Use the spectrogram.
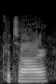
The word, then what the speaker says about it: Qatar: No, it's it's it's technically supposed to be pronounced Qatar, but it's also just also not supposed to be pronounced like that because there's two letters in the actual name that just don't exist in the English lexicon.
